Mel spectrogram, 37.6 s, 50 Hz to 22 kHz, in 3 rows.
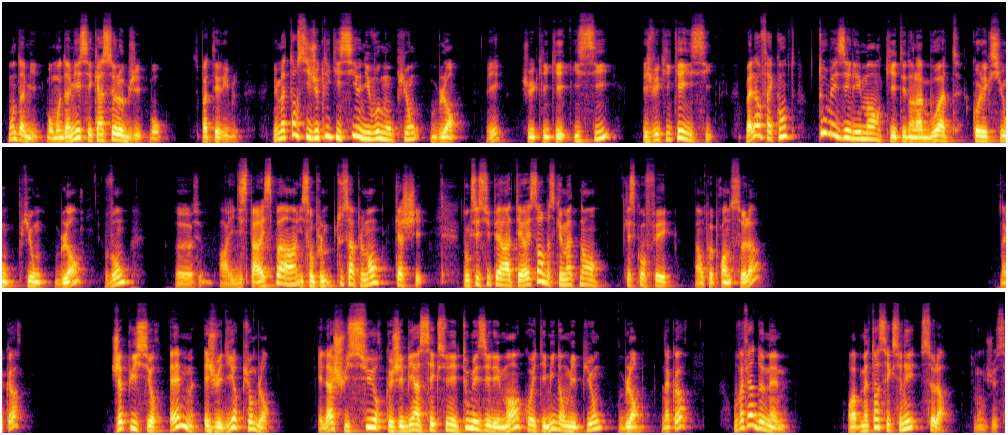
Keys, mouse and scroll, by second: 28.3 m, 29.6 middle click, 37.2 click.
